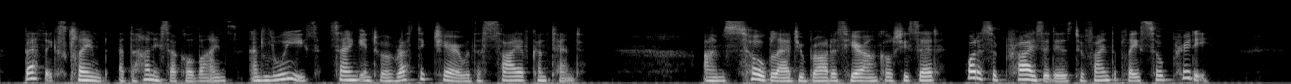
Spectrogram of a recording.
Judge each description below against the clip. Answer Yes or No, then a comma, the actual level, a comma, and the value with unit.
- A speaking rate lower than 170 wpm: No, average, 180 wpm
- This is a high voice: No, medium, 180 Hz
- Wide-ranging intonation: No, average, 4.0 semitones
